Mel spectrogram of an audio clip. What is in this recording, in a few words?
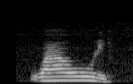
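"waoore", Mooré; respect honour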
